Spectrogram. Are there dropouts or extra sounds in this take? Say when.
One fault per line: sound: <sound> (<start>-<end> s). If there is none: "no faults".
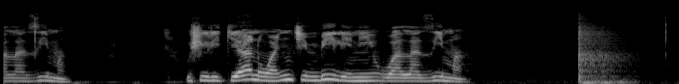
sound: thud (5.8-6.4 s)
